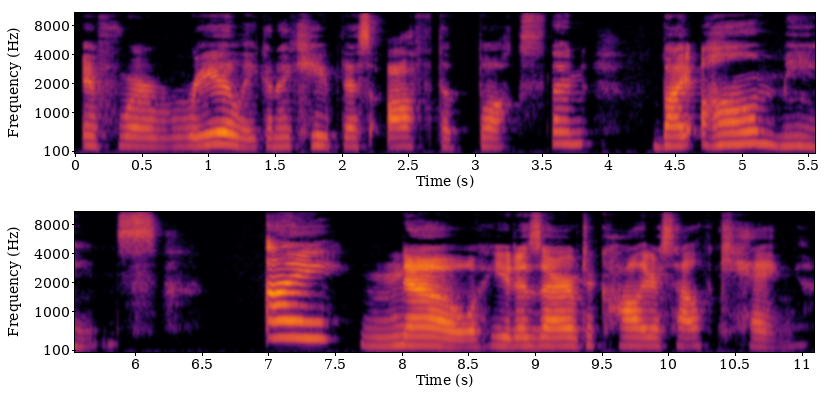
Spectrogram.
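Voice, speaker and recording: A woman's voice: mid-range voice, very slow. A woman playing a brash, sarcastic, protective villain's henchwoman and field medic in an intimate, dramatic audio roleplay. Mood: taunting. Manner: sardonic, dramatic, swings from hushed muttering to outbursts.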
